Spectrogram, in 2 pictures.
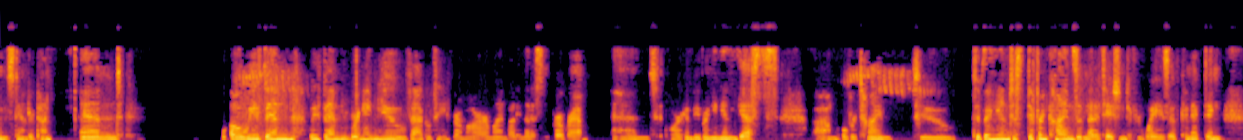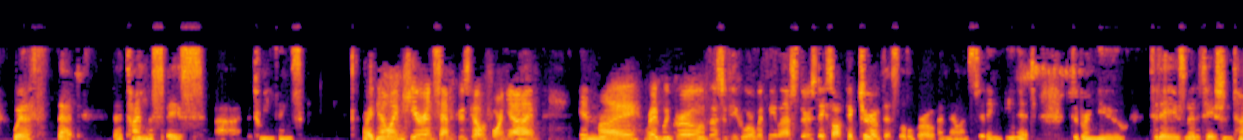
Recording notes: In this guided meditation led from the outdoor setting of majestic redwoods outside of Santa Cruz, California.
